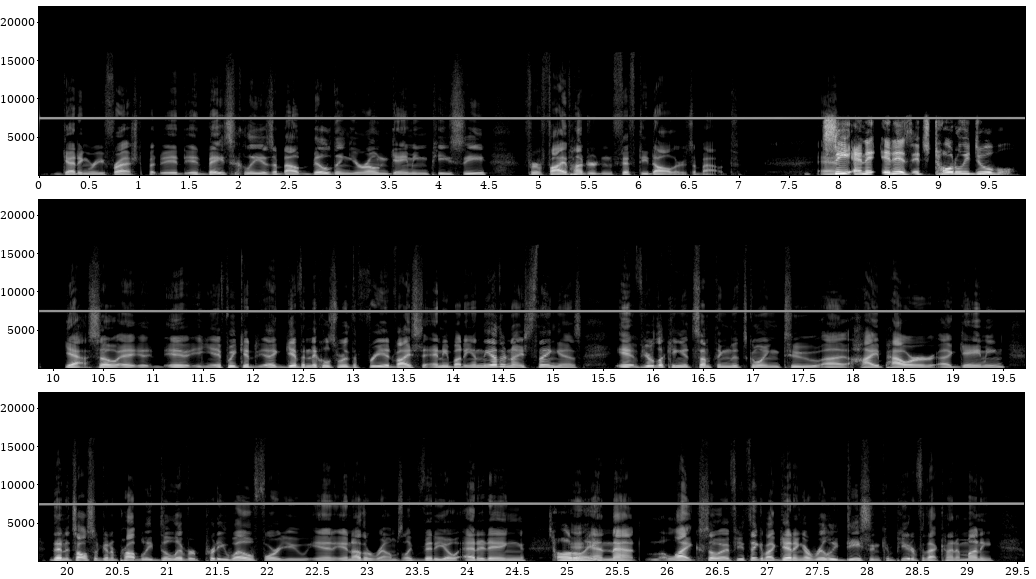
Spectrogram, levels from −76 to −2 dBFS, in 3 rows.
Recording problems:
high-pitched whine; loud; throughout; 7.5 kHz, 7 dB below the speech

